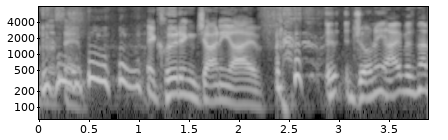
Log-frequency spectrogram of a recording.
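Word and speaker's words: Jony Ive: Of all the words that he said, I wouldn't have pronounced any of them the same, including Johnny Ive. Joni Ive, isn't that how you say his name?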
